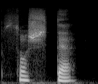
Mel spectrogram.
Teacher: it has this te at the end, which goes slightly up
